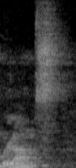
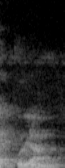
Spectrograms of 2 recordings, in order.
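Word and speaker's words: coulomb: हूं वो है -1.6 * 10 पावर -19 कूलम्स।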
